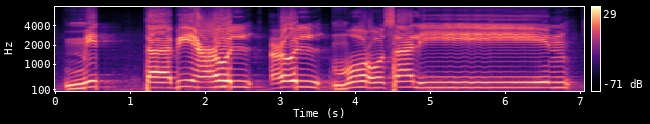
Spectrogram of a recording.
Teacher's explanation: عین نکالیں گلے سے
